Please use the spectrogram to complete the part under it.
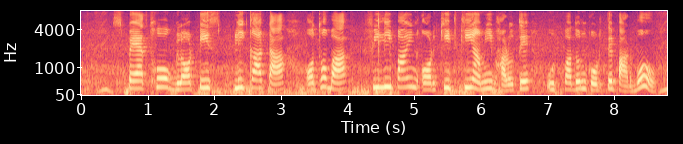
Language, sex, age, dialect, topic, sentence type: Bengali, female, 36-40, Standard Colloquial, agriculture, question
